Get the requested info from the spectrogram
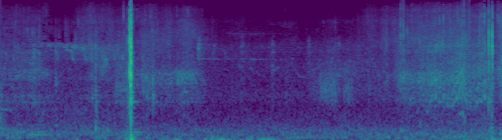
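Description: Baitcasting reel being worked during a lure retrieve, with one sharp click a little over a second in against a faint, even background.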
